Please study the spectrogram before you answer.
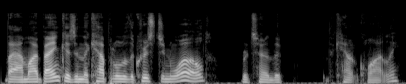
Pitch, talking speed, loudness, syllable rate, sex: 125 Hz, 220 wpm, -20 LUFS, 7.2 syllables/s, male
